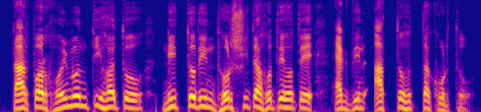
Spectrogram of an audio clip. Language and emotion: Bengali, neutral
